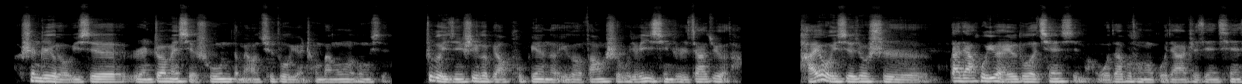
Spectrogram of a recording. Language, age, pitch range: Chinese, 20-39, 115-135 Hz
